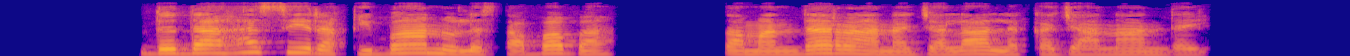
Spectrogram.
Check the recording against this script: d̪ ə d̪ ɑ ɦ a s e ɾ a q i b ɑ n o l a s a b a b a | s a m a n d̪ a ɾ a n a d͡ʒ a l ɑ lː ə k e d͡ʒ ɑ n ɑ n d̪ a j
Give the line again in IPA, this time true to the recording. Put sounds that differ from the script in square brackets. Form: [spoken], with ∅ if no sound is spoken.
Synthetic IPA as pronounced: d̪ ə d̪ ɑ ɦ a s e ɾ a q i b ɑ n o l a s a b a b a | s a m a n d̪ a ɾ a n a d͡ʒ a l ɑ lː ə k [a] d͡ʒ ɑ n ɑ n d̪ a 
